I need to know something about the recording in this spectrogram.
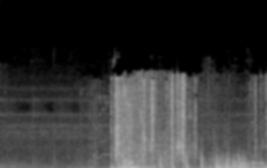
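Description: A treasure chest opens with a shimmering chime.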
